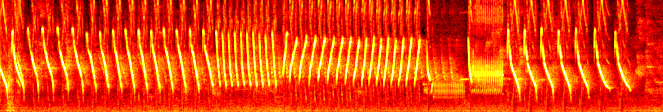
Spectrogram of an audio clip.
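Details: Canary cared for by its owners, singing a long fast series of downslurred notes, broken by harsh buzzy bursts near the middle before the rapid chirping resumes.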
